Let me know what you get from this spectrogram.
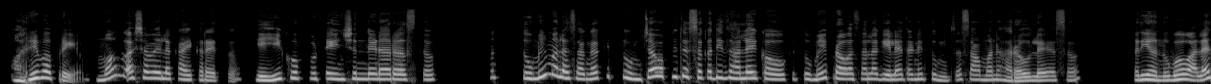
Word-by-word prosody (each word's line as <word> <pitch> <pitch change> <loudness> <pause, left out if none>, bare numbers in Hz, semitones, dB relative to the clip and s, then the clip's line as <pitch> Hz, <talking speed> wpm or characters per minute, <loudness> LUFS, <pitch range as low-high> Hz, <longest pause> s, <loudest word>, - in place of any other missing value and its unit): अरे 210 - +6
बापरे! 300 -2 +1 0.2
मग 285 - -1
अशा 295 +1 +1
वेळेला 280 -2 +2
काय 225 -3 0
करायचं? 185 +1 -5 0.2
हे 195 - +4
ही 195 +6 +4
खूप 285 -1 -2
खूप 265 -1 -4
टेन्शन 250 0 +1
देणारं 240 -1 +2
असतं. 220 0 -6 0.6
मग 320 - -7 0.3
तुम्ही 275 +5 +4
मला 340 -9 +3
सांगा, 255 -1 0
की 290 +6 -10
तुमच्या 285 +4 +3
बाबतीत 375 -1 0
असं 310 -2 -1
कधी 300 0 +1
झालंय 285 0 +2
का 265 - -2
ओ? 230 -1 +1
की 235 +1 -15
तुम्ही 250 +2 0
प्रवासाला 250 -2 0
गेलायंत 225 +1 0
आणि 235 +1 -2
तुमचं 205 -2 -5
सामान 215 -1 -2
हरवलंय 180 -1 0
असं? 190 -1 -8 0.6
कधी 215 +2 +4
अनुभव 205 +2 +4
आलाय 200 +8 +3
245 Hz, 190 wpm, -25 LUFS, 220-280 Hz, 0.6 s, अरे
